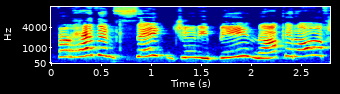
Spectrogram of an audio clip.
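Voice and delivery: loud, high, exasperated scolding; yelling. A narrator's reading. Mother grabbing clown girl by pants, yelling. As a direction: yell it, stretching the opening. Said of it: "she yelled".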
